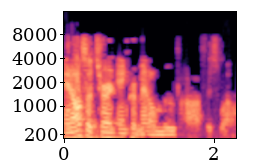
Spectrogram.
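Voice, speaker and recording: With an unremarkable speaking voice, a man talks at a moderate pace and medium pitch, showing ordinary pitch variation. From Canada. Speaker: CNC workshop instructor. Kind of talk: hands-on software class.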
